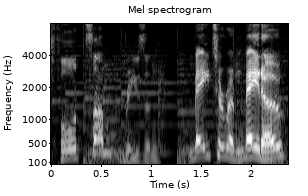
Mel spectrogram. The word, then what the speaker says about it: Mato: Mater and Mato, like Tomato (I disagree with that pronunciation) go on to a series of competitions.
